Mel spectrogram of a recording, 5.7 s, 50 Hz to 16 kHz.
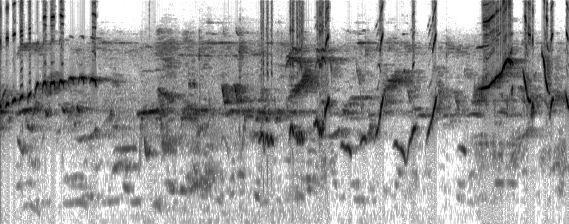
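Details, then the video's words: Murai batu, the white-rumped shama, singing with imitated cililin, cucak jenggot, canary and lovebird phrases in a tutor recording from 12 July 2023: a long drawn whistle, then jumbled looping slurs, sharp chips and high rising sweeps. "volume siulan murai batu gacor tembus materi isian"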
